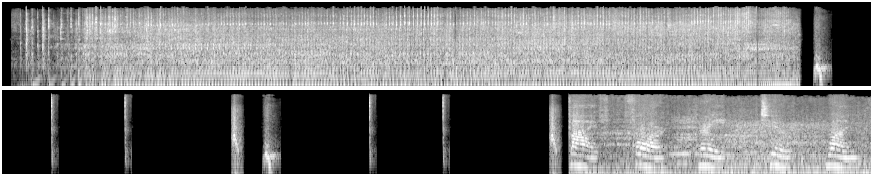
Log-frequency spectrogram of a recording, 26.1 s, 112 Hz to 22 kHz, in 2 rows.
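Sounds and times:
rumbling drone with flutter: 0:00.2 - 0:12.0, 0:21.6 - 0:26.0.

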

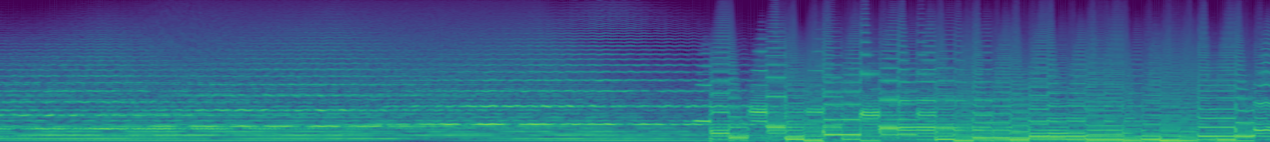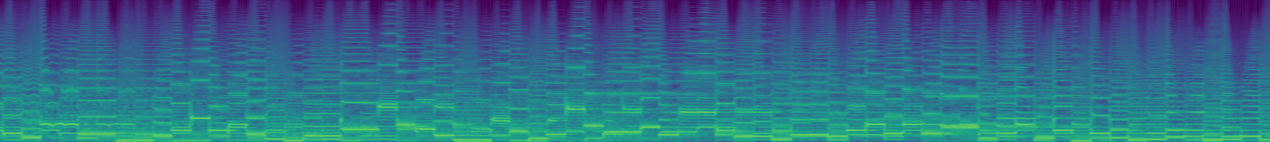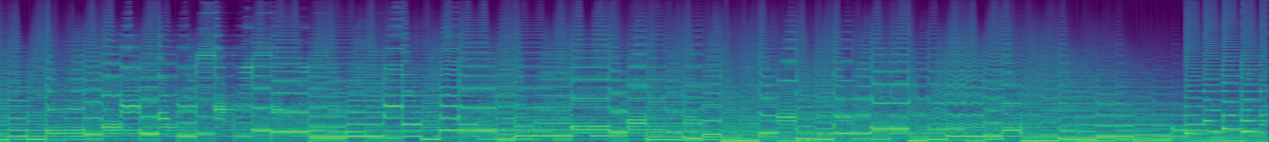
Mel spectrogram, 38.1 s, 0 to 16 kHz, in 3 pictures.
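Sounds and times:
synthesizer sequenced pattern: 0:06.8 - 0:38.0.

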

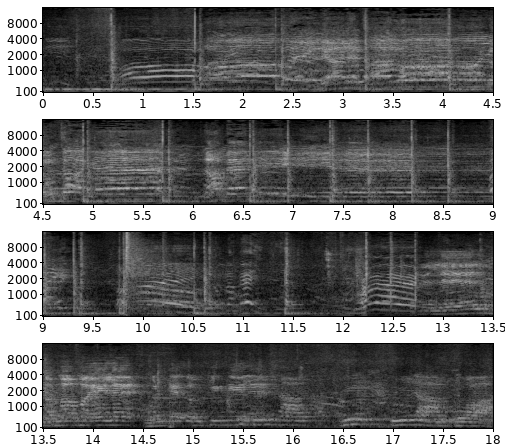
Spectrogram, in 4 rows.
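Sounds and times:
steady low hum: 0:00.0 - 0:12.2
regular percussive beats: 0:00.0 - 0:12.8
chant sung in a winding melody: 0:00.9 - 0:09.4.

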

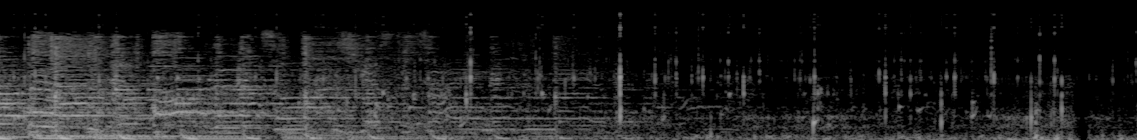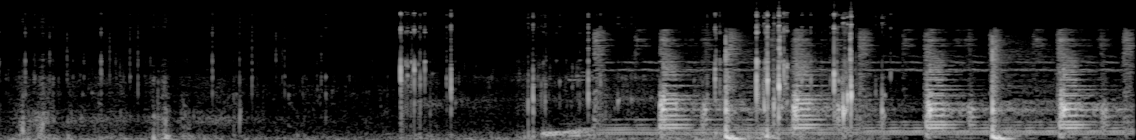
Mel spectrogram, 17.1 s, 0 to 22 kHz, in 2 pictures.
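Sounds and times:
underwater gurgling: 0:00.0 - 0:15.2
water splash and sloshing: 0:01.9 - 0:15.2
small knocks underwater: 0:13.8 - 0:15.2.

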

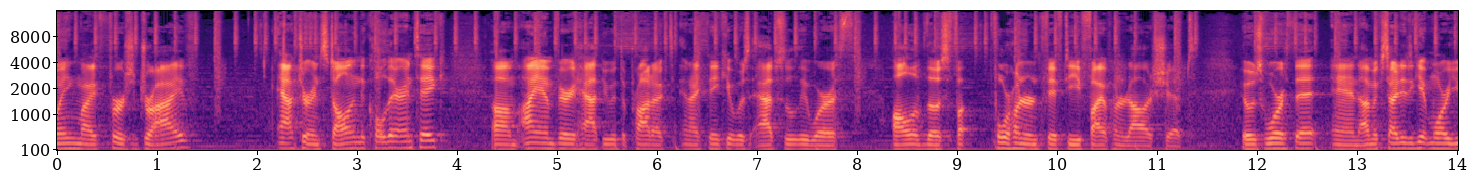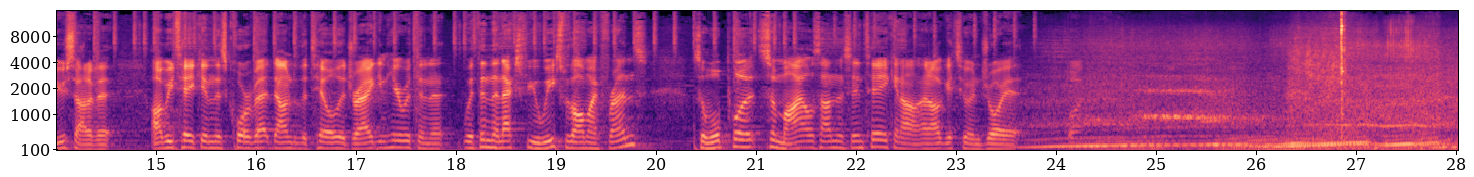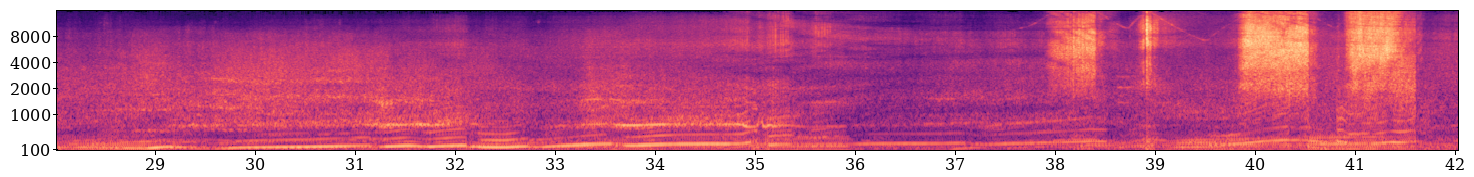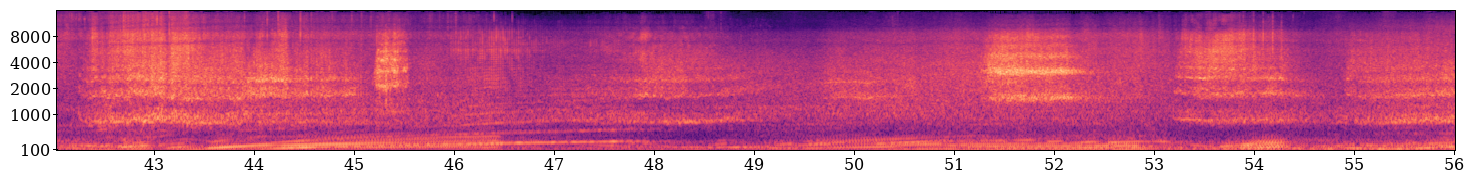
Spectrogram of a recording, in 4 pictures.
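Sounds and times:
car engine revving: 0:23.6 - 0:56.0
tyres squealing on pavement: 0:24.4 - 0:28.0, 0:29.2 - 0:32.3, 0:33.2 - 0:35.9, 0:42.2 - 0:45.6, 0:47.7 - 0:50.6, 0:51.2 - 0:56.0.

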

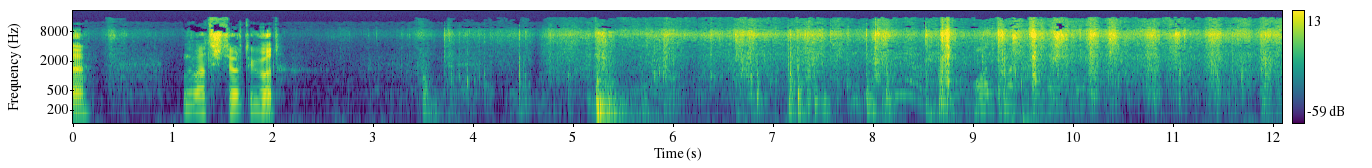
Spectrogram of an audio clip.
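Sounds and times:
footsteps crunching in snow: 0:04.2 - 0:12.0
heavy thump: 0:05.2 - 0:05.9.

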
